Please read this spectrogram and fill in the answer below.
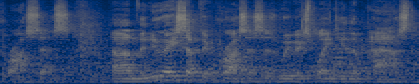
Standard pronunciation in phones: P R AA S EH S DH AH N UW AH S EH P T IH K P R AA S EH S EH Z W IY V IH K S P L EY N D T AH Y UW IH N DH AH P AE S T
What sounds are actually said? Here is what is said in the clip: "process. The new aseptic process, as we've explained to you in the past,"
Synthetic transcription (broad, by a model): P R AA S EH S DH AH N UW AH S EH P T IH K P R AA S EH S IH Z W IY V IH K S P L EY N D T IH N DH AH P AE S T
